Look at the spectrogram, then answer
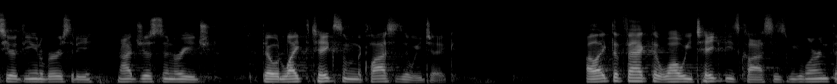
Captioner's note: none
